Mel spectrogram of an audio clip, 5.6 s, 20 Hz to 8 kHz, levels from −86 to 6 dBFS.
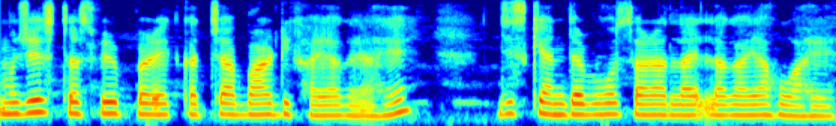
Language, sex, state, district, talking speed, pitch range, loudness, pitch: Hindi, female, Arunachal Pradesh, Lower Dibang Valley, 185 wpm, 205-230 Hz, -17 LUFS, 215 Hz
